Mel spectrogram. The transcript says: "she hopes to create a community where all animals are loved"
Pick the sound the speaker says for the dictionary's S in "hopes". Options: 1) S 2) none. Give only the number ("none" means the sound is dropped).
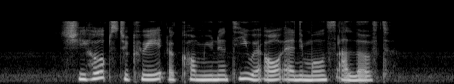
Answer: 1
